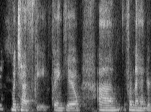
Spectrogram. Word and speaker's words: Macheski: And we have with us also Machuski. Did I get that right? Close enough. Please say it right. Macheski.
